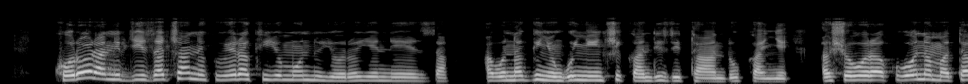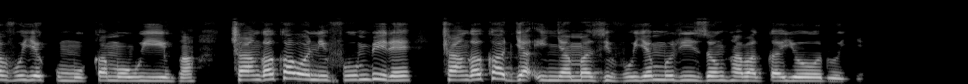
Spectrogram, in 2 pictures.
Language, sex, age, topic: Kinyarwanda, female, 25-35, agriculture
